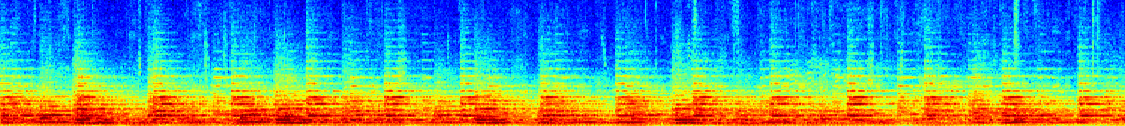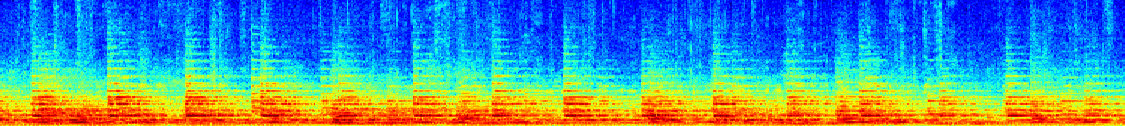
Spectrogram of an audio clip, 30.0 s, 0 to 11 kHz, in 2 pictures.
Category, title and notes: Soundscapes > Urban
Bells in Assisi
I've recorded the bells from the Saint Francis Basilica in Assisi. I've recorded them with a Tascam Dr 40-x and then I've used a denoiser, some eq and mastering. Enjoy DIY.
church, bells, field-recording, Italy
